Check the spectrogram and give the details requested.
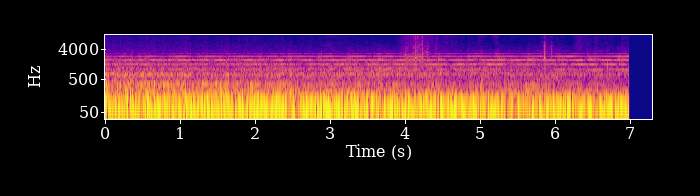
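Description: Train rolling through a grade crossing: a steady heavy rumble of cars and wheels on the rails, with a couple of sharp clicks about four and six seconds in. The sound cuts off suddenly near the end.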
